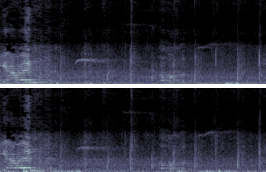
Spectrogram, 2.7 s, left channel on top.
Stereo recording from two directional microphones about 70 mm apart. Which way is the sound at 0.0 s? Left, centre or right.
Left.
